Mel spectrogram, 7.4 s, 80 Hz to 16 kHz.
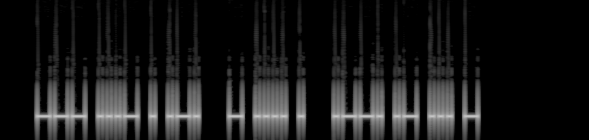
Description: Morse code, heard as a keyed tone, about 22 wpm, 700 Hz. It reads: OVER THE PAST
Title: Sets of 3 Words 22wpm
